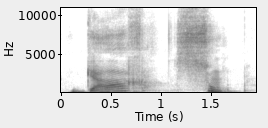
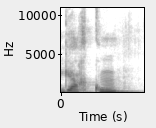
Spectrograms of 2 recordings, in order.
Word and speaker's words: garçon: Garçon. Pour faire le son on-O-N. C et O, ça fait co. Si on ne met pas la petite cédille, ça fait garcon. Donc, il faut bien mettre la cédille.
